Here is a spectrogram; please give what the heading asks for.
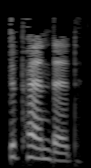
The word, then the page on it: depended: British English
